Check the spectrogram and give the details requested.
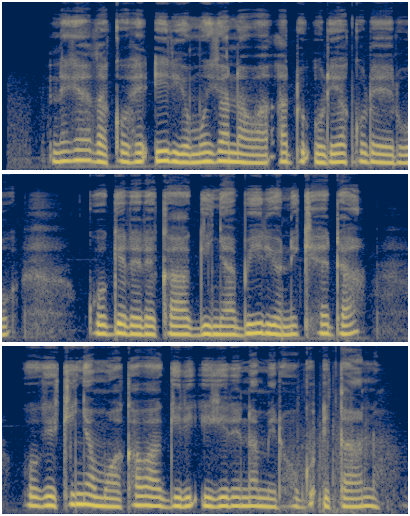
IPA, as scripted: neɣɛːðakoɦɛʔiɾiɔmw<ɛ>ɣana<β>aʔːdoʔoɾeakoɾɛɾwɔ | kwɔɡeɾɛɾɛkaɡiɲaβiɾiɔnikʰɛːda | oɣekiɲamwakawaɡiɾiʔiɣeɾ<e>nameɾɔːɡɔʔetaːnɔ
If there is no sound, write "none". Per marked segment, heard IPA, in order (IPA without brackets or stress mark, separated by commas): i, w, e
